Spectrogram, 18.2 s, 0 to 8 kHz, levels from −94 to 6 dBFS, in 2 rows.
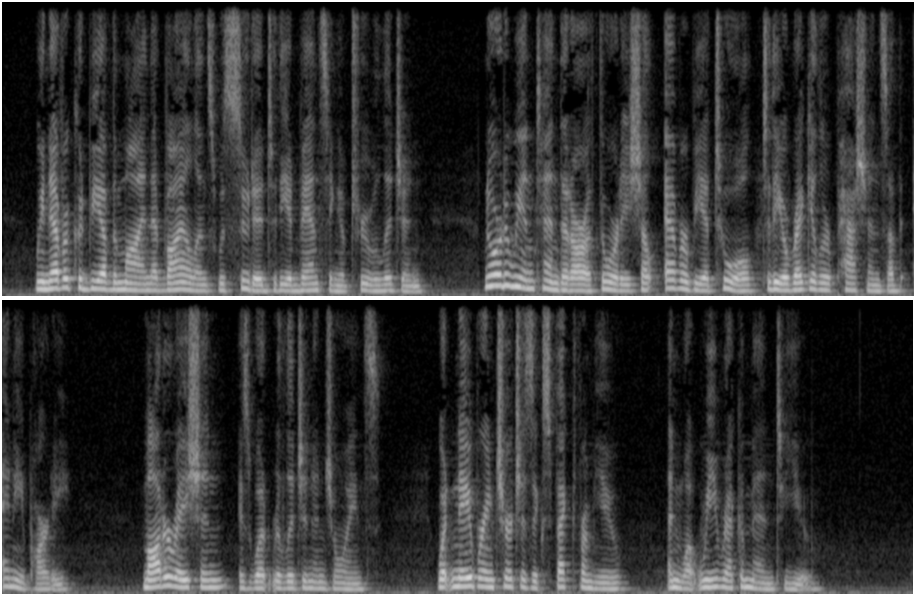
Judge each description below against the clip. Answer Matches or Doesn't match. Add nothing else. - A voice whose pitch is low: Doesn't match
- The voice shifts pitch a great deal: Doesn't match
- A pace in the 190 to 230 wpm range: Doesn't match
